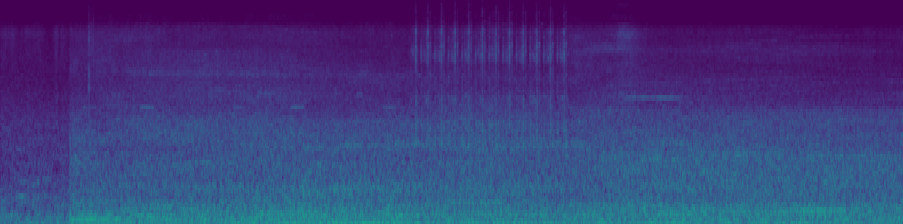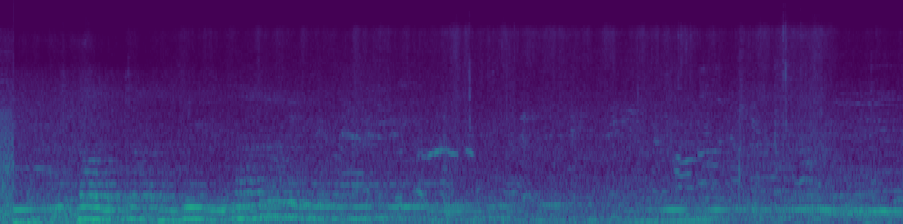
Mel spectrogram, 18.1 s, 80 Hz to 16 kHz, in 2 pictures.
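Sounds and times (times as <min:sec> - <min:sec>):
bus engine running: 0:00.0 - 0:17.8
city street traffic: 0:00.0 - 0:18.0
camera shutter clicks: 0:04.1 - 0:05.7.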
